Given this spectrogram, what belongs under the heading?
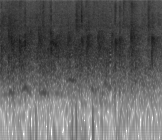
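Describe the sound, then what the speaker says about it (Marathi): A church prayer-meeting congregation in Naigaon claps loudly together, a dense, sustained wash of applause that fills the room at close range from start to finish. "तुम्ही सर्वांनी जोरात टाळ्या वाजून प्रभू येशूला धन्यवाद द्या"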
